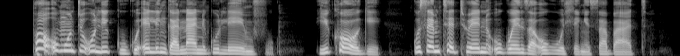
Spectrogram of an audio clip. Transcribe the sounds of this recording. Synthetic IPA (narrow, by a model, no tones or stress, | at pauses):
pʰɔʔumuntʼuuliɡ̥ʱuɣʱuʔeliŋananiɣuleːɱvṵ | jikʰɔɣɛ | ɣusem̩tʰɛtʰwenḭʔuɣwɛnd͡zʱaʔoɣuɬɛŋɛsaβaːtʰḁ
